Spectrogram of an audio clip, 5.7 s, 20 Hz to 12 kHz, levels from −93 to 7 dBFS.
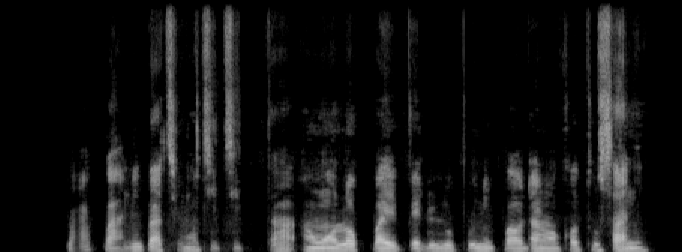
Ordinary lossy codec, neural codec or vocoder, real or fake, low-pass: none; none; real; none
